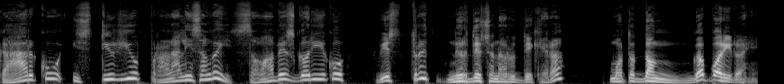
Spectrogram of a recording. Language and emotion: Nepali, surprised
